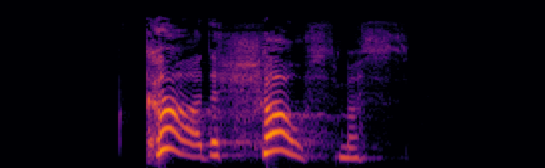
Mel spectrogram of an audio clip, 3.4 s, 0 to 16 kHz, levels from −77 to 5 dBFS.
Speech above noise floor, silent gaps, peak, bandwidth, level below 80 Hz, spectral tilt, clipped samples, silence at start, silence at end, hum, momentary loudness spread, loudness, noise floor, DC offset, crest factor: 61 dB; none; -4 dBFS; 11.5 kHz; -78 dBFS; -2 dB/octave; under 0.1%; 0.9 s; 1 s; none; 18 LU; -21 LUFS; -85 dBFS; under 0.1%; 22 dB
